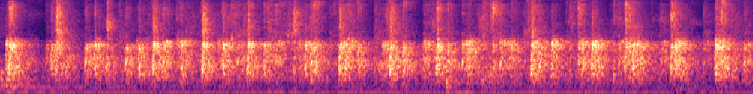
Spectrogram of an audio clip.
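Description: A crowd claps steadily throughout in applause to the Lord, many hands striking in a dense, continuous patter with a loose rhythmic pulse, fairly loud and without voices.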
